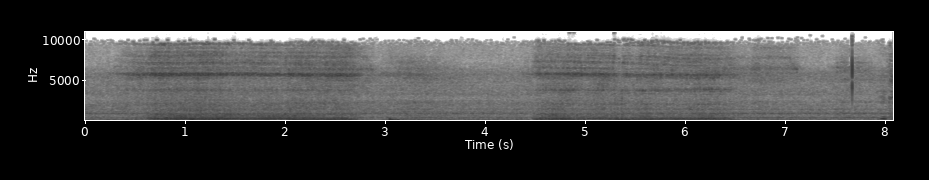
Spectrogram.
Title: Snoring hubby part 10 😴 😴 😴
